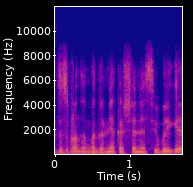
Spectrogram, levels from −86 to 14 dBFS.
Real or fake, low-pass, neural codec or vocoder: real; 10.8 kHz; none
